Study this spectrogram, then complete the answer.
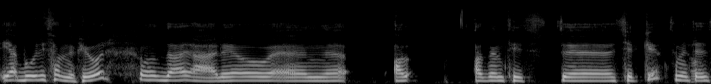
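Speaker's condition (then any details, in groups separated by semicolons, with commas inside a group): Down syndrome; present since birth; age 43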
